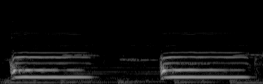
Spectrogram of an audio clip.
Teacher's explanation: То есть губы должны быть напряжены, они должны сходиться вместе, как рыбка такая. И звук носовой, длинный и, можно сказать, узкий такой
